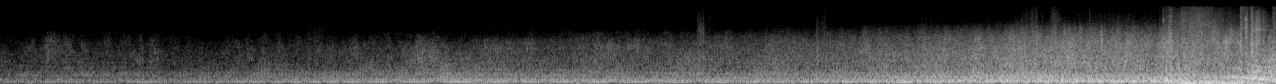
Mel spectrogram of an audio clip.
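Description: Single-engine propeller biplane flying in low, its engine droning steadily and growing louder throughout as it closes in, loudest at the end as it swoops overhead.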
